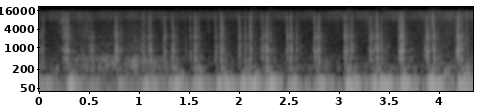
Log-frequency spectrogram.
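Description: Fingers gently tap on a plastic package in a quick, uneven patter of soft, crisp clicks over a steady low hum.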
